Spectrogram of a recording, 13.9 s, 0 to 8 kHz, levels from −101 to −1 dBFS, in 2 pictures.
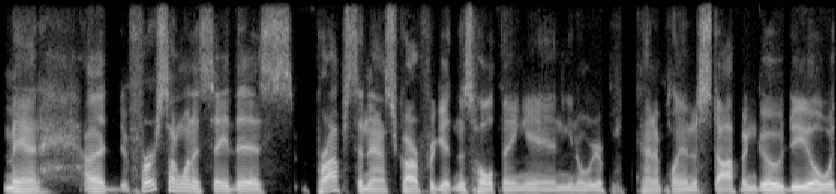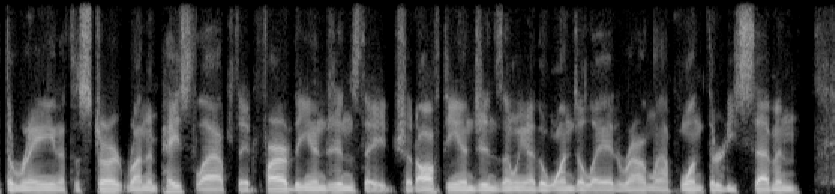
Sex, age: male, 30-49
